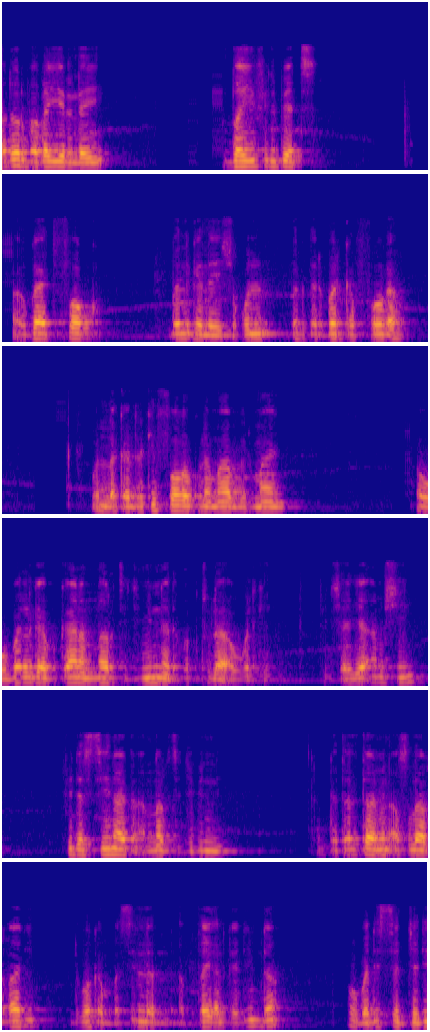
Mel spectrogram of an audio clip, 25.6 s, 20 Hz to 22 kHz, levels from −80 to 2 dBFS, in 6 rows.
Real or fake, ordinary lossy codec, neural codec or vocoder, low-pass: real; none; none; none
